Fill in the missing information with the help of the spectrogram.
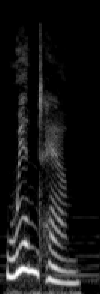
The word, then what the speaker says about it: Windham: Windham. It's pronounced like the words wind and ham.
